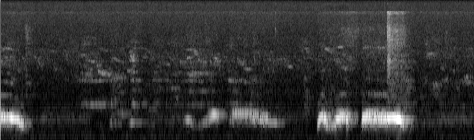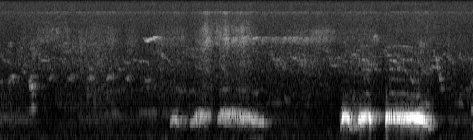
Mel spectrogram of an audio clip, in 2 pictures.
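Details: Spotted dove calling in the morning: a mellow phrase of two short coos and a longer drawn-out coo, repeated several times with quieter softer coos between, in an otherwise quiet setting.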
